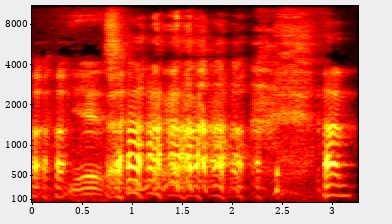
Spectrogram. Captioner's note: laughs; both laugh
